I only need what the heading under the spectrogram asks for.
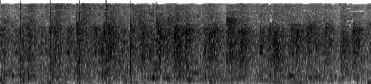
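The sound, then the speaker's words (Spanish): Audience applause fills the moment, dense and loud clapping from many hands that stays steady without a break. “Así que yo haría un aplauso mucho más grande por si acaso se le ocurre pintar al público, que quedéis bien, ¿sabes?”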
